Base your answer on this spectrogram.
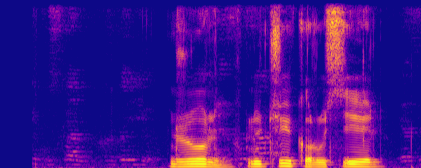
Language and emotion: Russian, sad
